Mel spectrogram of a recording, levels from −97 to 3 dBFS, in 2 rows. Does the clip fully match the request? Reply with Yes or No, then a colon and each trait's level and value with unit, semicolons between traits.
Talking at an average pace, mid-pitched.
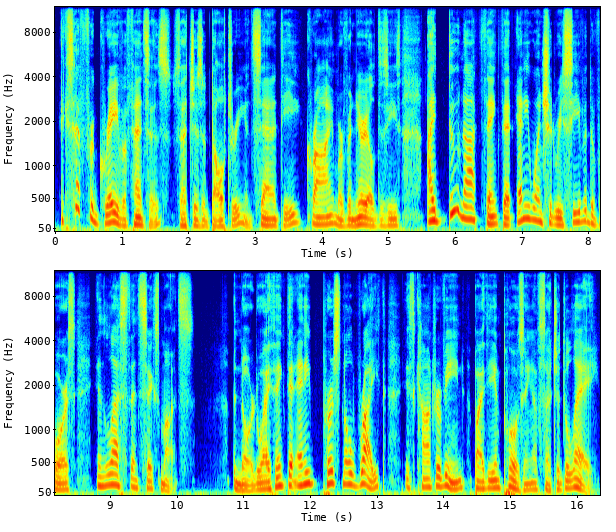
No: average, 160 wpm; low, 120 Hz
